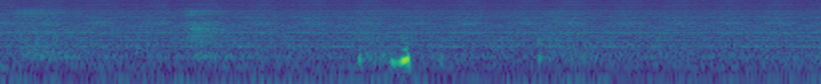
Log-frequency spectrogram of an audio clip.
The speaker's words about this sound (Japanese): 最初はこういう風に温風で乾かして、最後の方は冷風で仕上げていくのがコツだよ。最初から最後までターボで一気に乾かすのはダメ。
